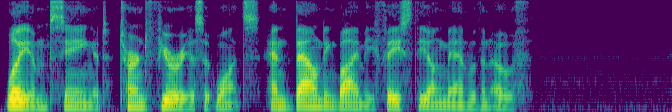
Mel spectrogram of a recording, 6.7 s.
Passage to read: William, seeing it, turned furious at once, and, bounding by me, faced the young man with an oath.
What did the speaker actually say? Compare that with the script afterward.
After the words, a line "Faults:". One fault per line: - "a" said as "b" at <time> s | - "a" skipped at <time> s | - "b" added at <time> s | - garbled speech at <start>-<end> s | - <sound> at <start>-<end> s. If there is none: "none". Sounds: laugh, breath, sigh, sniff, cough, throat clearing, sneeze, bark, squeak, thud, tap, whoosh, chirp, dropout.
William, seeing it, turned furious at once, and, bounding by me, faced the young man with an oath.
Faults:
none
